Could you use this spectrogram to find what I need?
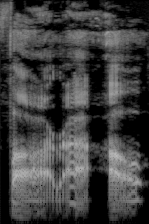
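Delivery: delighted cooed far out; cooing. Retold or imitated. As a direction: coo it, pleased and dreamy. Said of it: "the dude coos".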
